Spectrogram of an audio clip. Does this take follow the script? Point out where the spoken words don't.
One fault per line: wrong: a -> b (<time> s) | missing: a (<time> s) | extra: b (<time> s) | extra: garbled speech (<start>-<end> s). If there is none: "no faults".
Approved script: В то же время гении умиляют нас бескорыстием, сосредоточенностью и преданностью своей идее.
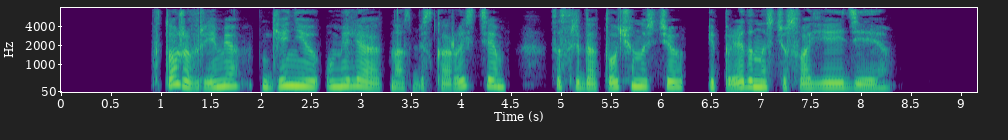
no faults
